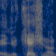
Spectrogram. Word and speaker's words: educational: educational background alors accent tonique là côté opposé public là il tombe sur troisième syllabe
